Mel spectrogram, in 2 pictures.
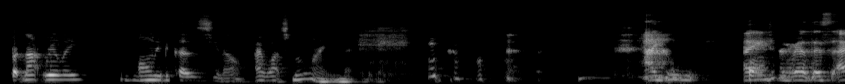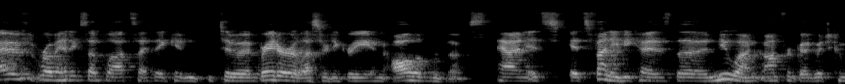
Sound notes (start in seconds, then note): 4.3 laughing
